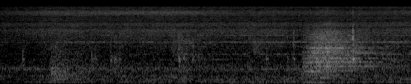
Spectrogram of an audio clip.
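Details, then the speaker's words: Mitsubishi engine (model transcribed as GCS25S) with extreme low power, leak-down test: valve cover off, rockers loosened, air fed at about 40 psi into cylinder 2. Steady hiss, then a louder rush as air escapes into cylinder 3, a leak between cylinders (head gasket). "I lose pressure going into cylinder number two it's also going out to surrender number three so the pressure pressure loss between cylinder number two"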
